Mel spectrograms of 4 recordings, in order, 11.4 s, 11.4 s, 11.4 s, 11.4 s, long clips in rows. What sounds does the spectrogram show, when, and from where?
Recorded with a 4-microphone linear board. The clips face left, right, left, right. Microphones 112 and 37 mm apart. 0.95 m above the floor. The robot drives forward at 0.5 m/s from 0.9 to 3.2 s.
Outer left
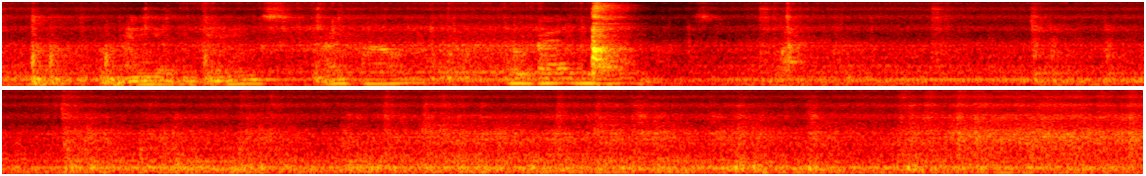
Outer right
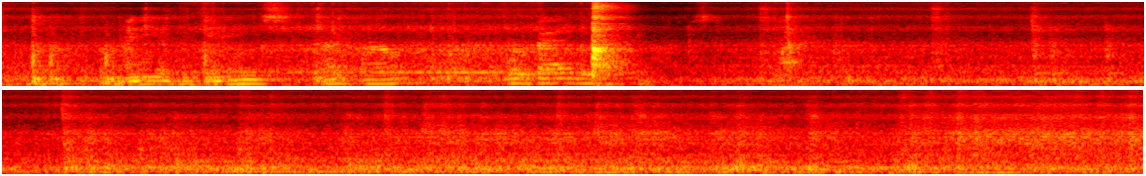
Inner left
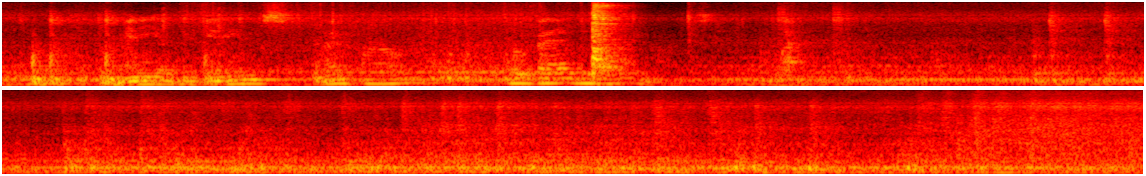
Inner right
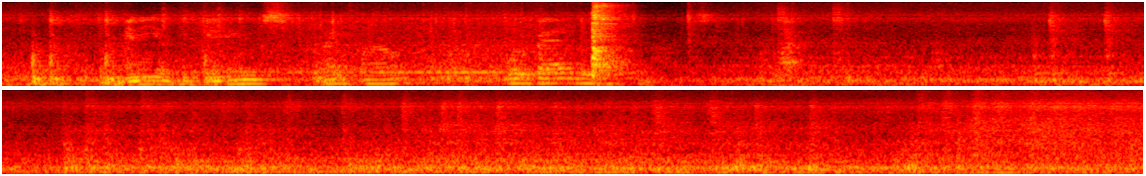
0.5 s a man speaking: 10° right (ahead or behind), 0.7 m; by 4.0 s 5° right (ahead or behind), 1.8 m
3.0 s dishes clattering: 10° right (ahead or behind), 1.2 m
